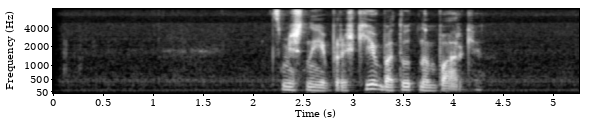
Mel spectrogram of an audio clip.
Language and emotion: Russian, positive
